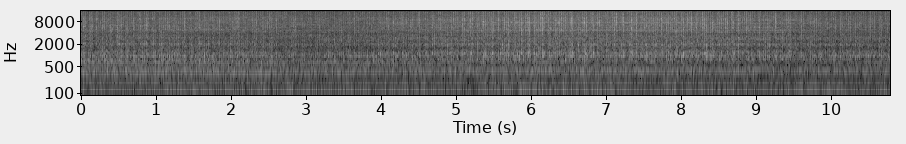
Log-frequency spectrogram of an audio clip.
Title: Bmw M54 3.0 rattle sound "Broken disa valve"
